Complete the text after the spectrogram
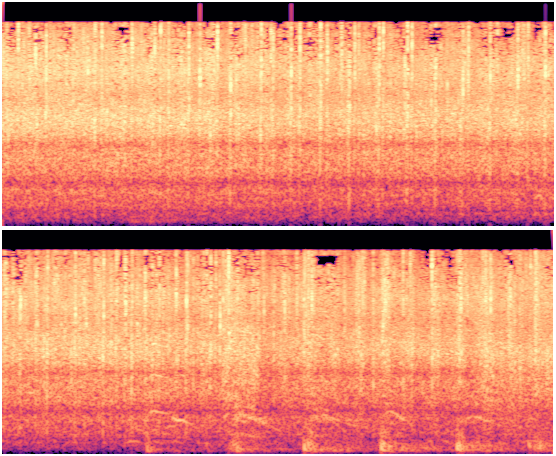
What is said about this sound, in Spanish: Bien, respuesta a este tango muy aplaudido.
